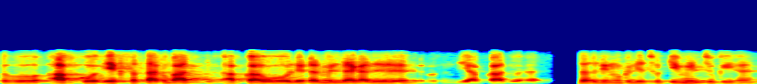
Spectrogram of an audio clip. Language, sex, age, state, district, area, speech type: Hindi, male, 18-30, Bihar, Samastipur, rural, conversation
